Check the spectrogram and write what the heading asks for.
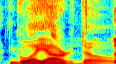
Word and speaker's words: Guagliardo: Guagliardo.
